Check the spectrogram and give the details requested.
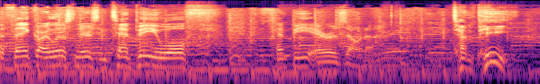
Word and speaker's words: Tempe: Some people say Tempe. You don't want to You don't want to say it like that though, do you? You want to say Tempe? Correct. Yes. Tempe.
